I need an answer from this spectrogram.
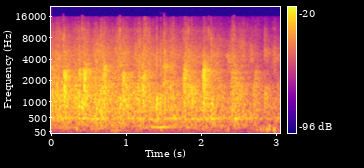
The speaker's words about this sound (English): I just want to go ahead and just give him, I don't think he's in the room, but go ahead and give him a hand clap for the incredible work that they do.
